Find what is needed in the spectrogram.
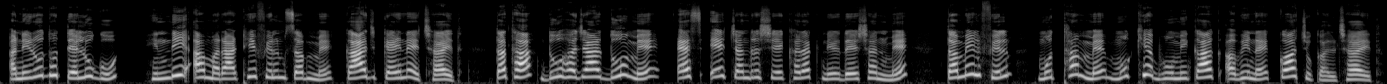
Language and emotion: Maithili, neutral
